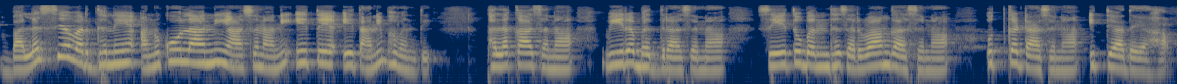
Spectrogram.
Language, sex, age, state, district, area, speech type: Sanskrit, female, 18-30, Tamil Nadu, Kanchipuram, urban, spontaneous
